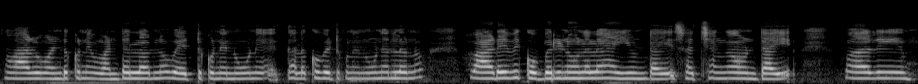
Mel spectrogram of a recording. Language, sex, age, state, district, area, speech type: Telugu, female, 18-30, Telangana, Medak, rural, spontaneous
